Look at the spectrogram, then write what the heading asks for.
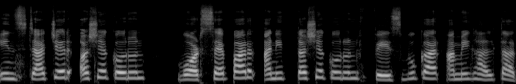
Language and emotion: Goan Konkani, neutral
